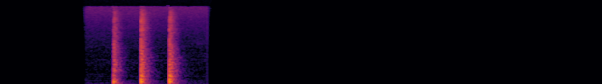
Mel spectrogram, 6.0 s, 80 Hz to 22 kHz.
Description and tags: door knock
Three knocks on a door - appeared in Ad Astral Episode 4 "DREAM GIRL".
knock, swift, three, door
